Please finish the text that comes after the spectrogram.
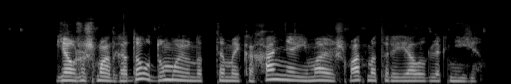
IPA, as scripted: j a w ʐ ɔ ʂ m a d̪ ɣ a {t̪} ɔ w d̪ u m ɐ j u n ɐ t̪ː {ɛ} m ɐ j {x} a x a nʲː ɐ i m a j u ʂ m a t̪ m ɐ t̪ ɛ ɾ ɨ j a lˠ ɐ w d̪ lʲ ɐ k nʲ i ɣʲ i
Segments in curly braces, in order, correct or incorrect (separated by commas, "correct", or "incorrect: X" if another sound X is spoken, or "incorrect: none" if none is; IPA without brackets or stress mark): incorrect: d̪, correct, incorrect: k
